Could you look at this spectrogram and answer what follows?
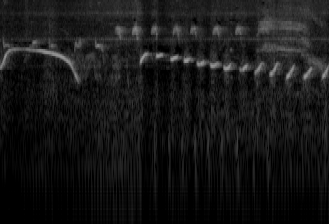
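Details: Three-year caged Chinese hwamei singing in a fighting-song bout: a sustained whistle arching down, then a stepped series of short slurred notes descending, each repeated quickly, with faint high notes above.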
